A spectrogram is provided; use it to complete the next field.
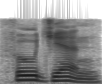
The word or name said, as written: Fujian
